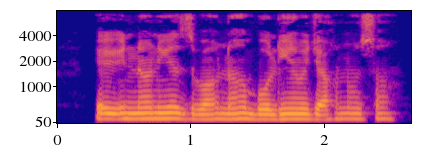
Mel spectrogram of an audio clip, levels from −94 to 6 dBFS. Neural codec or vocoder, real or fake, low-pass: none; real; 7.2 kHz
